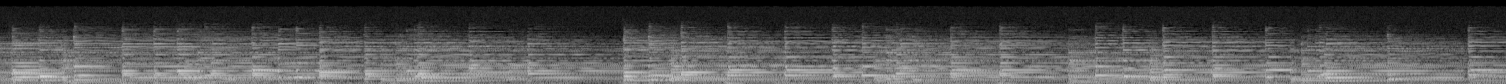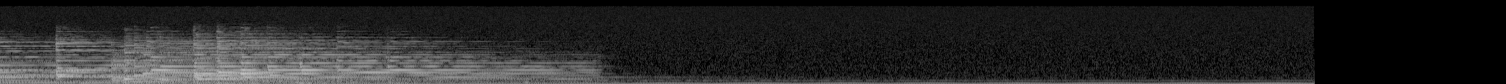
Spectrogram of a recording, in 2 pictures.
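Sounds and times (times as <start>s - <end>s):
piano: 0.0s - 23.8s.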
